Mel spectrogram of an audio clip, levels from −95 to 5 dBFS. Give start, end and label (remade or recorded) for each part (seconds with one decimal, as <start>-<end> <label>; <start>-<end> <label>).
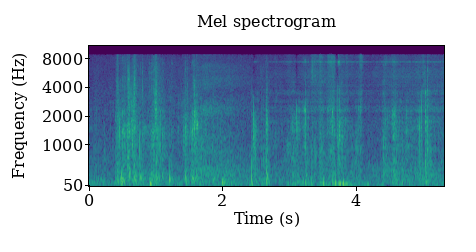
0.0-2.7 recorded; 2.7-5.3 remade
